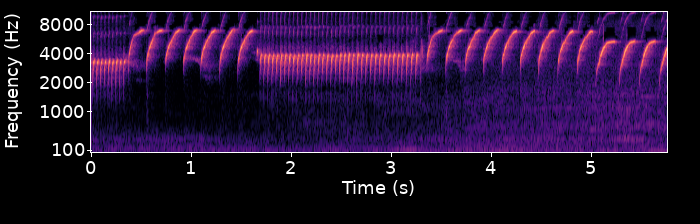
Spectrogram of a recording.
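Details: Training song from a white canary: quick upslurred whistled notes about seven per second, then a steady buzzy trill, then more rising swept notes in a lively rhythm.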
